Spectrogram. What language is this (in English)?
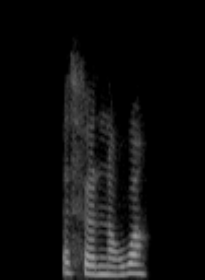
Kabyle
